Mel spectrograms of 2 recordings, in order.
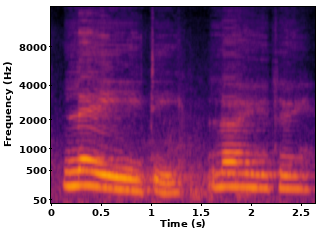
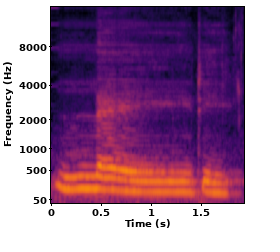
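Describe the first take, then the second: First: "Lady" said cleanly, no nasal tone; crisp, careful "Lady" with an open vowel; prim precise elocution. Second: "Lady" pushed through the nose; nasal Lady. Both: Shown as a demonstration. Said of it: "that's coming down your nose".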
